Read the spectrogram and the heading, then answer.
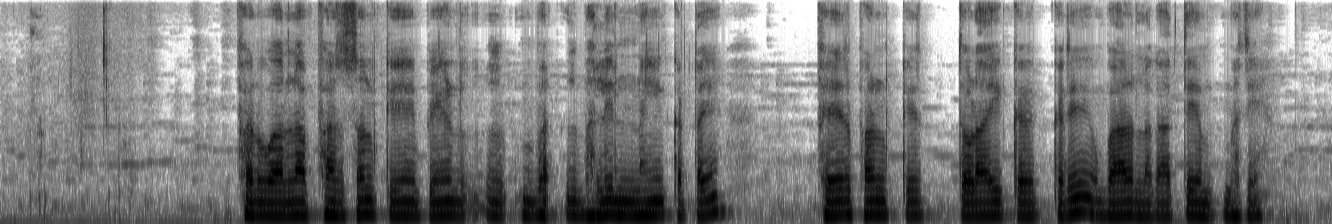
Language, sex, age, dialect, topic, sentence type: Chhattisgarhi, male, 25-30, Western/Budati/Khatahi, agriculture, statement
